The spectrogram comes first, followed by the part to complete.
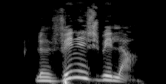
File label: "Venezuela", French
